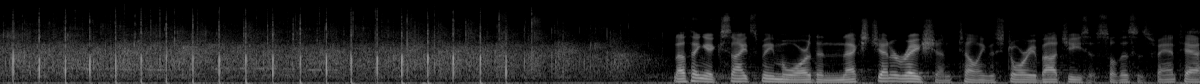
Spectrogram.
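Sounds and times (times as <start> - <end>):
audience applause: 0.0 - 6.7
speech: 6.8 - 11.9.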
